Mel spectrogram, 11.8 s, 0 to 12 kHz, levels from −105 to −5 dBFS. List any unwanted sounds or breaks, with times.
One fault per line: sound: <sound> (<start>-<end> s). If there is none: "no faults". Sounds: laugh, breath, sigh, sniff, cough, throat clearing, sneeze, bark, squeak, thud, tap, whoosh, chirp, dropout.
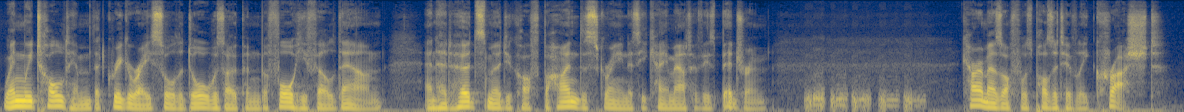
sound: laugh (8.0-9.3 s)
